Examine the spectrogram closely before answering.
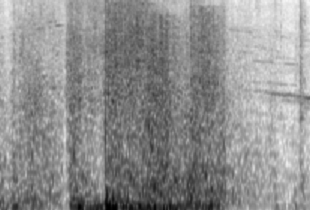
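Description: A loud explosion bursts and rumbles away.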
